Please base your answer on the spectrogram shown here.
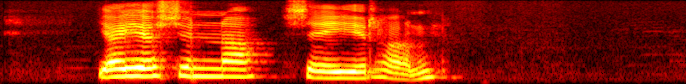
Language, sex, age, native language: Icelandic, female, 7, Icelandic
